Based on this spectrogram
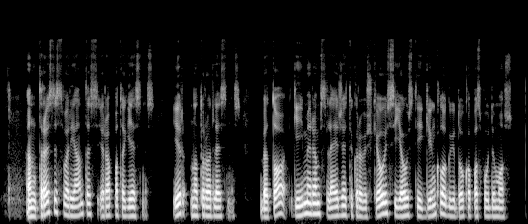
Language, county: Lithuanian, Panevėžys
